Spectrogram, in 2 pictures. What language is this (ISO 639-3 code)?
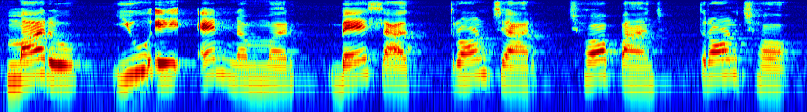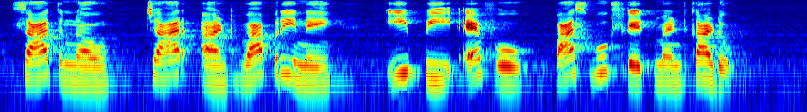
guj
